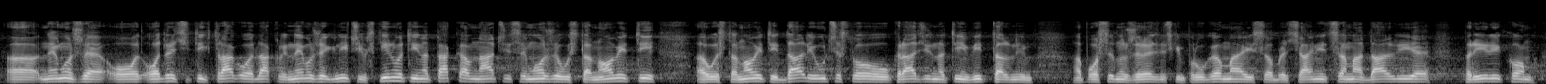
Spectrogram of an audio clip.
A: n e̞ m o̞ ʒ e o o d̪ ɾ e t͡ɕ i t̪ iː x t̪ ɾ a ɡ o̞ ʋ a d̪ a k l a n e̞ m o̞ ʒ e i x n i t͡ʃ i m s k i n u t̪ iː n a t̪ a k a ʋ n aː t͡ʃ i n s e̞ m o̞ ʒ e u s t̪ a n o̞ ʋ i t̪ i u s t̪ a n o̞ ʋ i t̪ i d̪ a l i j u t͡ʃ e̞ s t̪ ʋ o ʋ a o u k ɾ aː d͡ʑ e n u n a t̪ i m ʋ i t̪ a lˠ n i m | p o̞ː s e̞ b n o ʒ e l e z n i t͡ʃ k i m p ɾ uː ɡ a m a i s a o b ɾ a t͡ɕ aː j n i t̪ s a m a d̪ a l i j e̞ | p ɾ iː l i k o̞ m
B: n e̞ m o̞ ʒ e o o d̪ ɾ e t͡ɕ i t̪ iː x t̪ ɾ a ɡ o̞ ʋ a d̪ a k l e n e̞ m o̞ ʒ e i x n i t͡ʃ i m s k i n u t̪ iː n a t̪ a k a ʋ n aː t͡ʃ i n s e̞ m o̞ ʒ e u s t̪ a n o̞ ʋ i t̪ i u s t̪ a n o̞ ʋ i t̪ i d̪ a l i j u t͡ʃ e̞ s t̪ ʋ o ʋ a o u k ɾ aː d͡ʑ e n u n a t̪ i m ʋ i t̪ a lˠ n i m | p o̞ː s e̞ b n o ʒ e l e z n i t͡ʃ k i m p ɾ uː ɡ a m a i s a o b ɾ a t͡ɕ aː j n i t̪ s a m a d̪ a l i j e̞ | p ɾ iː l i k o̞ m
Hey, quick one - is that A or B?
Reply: B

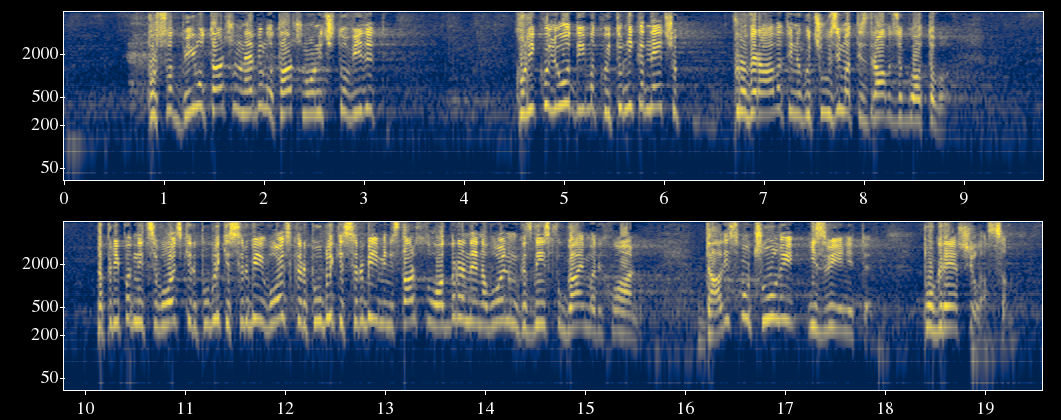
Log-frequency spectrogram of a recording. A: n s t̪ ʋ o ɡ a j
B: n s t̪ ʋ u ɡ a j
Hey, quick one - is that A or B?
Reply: B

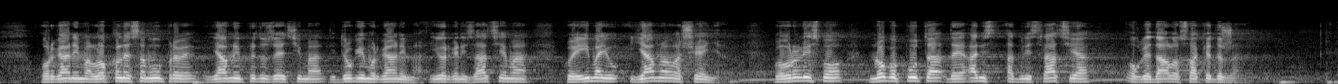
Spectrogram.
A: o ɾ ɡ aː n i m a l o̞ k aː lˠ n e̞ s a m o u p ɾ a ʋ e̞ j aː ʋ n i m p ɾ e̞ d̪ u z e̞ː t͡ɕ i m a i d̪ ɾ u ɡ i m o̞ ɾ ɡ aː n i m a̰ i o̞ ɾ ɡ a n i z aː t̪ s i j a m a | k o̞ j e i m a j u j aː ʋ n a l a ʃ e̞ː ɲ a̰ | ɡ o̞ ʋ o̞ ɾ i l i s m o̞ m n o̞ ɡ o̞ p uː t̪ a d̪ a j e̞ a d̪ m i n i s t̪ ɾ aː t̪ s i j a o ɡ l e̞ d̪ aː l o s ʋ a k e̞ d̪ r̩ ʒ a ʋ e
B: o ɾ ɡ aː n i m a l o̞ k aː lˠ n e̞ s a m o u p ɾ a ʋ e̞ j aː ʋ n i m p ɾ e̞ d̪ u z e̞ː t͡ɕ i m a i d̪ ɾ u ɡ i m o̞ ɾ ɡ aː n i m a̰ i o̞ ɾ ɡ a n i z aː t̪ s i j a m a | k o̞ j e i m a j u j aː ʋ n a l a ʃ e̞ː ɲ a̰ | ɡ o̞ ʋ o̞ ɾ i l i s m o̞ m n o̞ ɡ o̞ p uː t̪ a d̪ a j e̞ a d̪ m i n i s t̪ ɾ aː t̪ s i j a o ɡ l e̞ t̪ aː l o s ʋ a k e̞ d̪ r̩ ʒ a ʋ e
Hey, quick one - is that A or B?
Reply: A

